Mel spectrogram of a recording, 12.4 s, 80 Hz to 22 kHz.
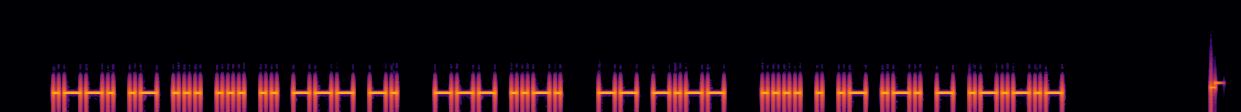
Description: Morse code, heard as a keyed tone, about 22 wpm, 700 Hz. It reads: PASSION OF MY HEART.
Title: Sentences from Top 1300 Words 22wpm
